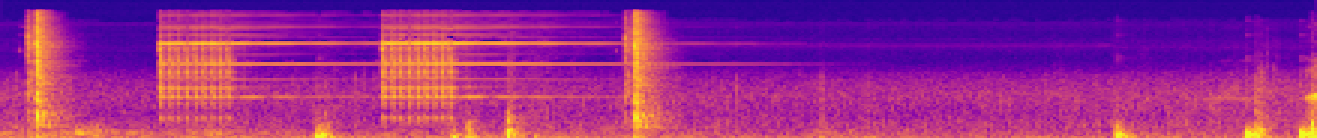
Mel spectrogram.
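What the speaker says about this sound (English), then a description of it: "Let's go answer this phone, shall we?" An old-style telephone bell rings in bursts in a dim horror game, three or four metallic trills separated by pauses, with soft footsteps and thumps in between, moderately quiet and close.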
